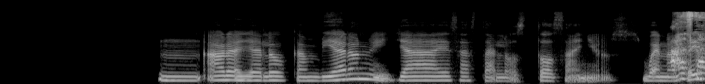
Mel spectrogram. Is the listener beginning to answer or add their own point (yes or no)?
no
